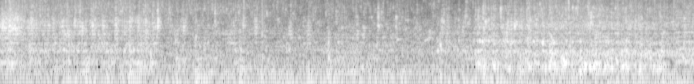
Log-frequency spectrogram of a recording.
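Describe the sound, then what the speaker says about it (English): A toilet flush rushes steadily for several seconds, a continuous broadband wash of water that is distant and fairly faint, with no speech. "From afar, I listened as the sound of a toilet being flushed was heard."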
